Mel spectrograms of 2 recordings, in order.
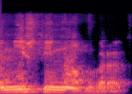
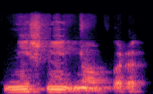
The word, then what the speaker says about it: Nizhny Novgorod: Sí, la ciudad donde vivo es un poco difícil de pronunciar para las personas que hablan solamente español o incluso si hablas inglés es difícil porque tiene un sonido particular, pero si lo pronunciamos en castellano sería Nizhny Novgorod. Nizhny Novgorod.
